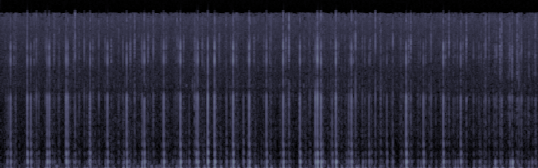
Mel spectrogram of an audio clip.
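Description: Fingertips and nails tap and scratch the glossy cardboard cover of a closed paperback book with a green spine, held in both hands. A steady stream of quick, soft, dull taps and light scratches blends into a dense patter, mostly low and muffled with no ring after each tap.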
